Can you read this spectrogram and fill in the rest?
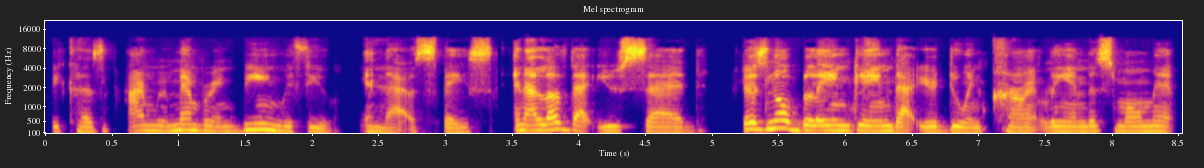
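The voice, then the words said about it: Choked-up, emotional voice. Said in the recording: “my voice is kind of getting choked up”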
